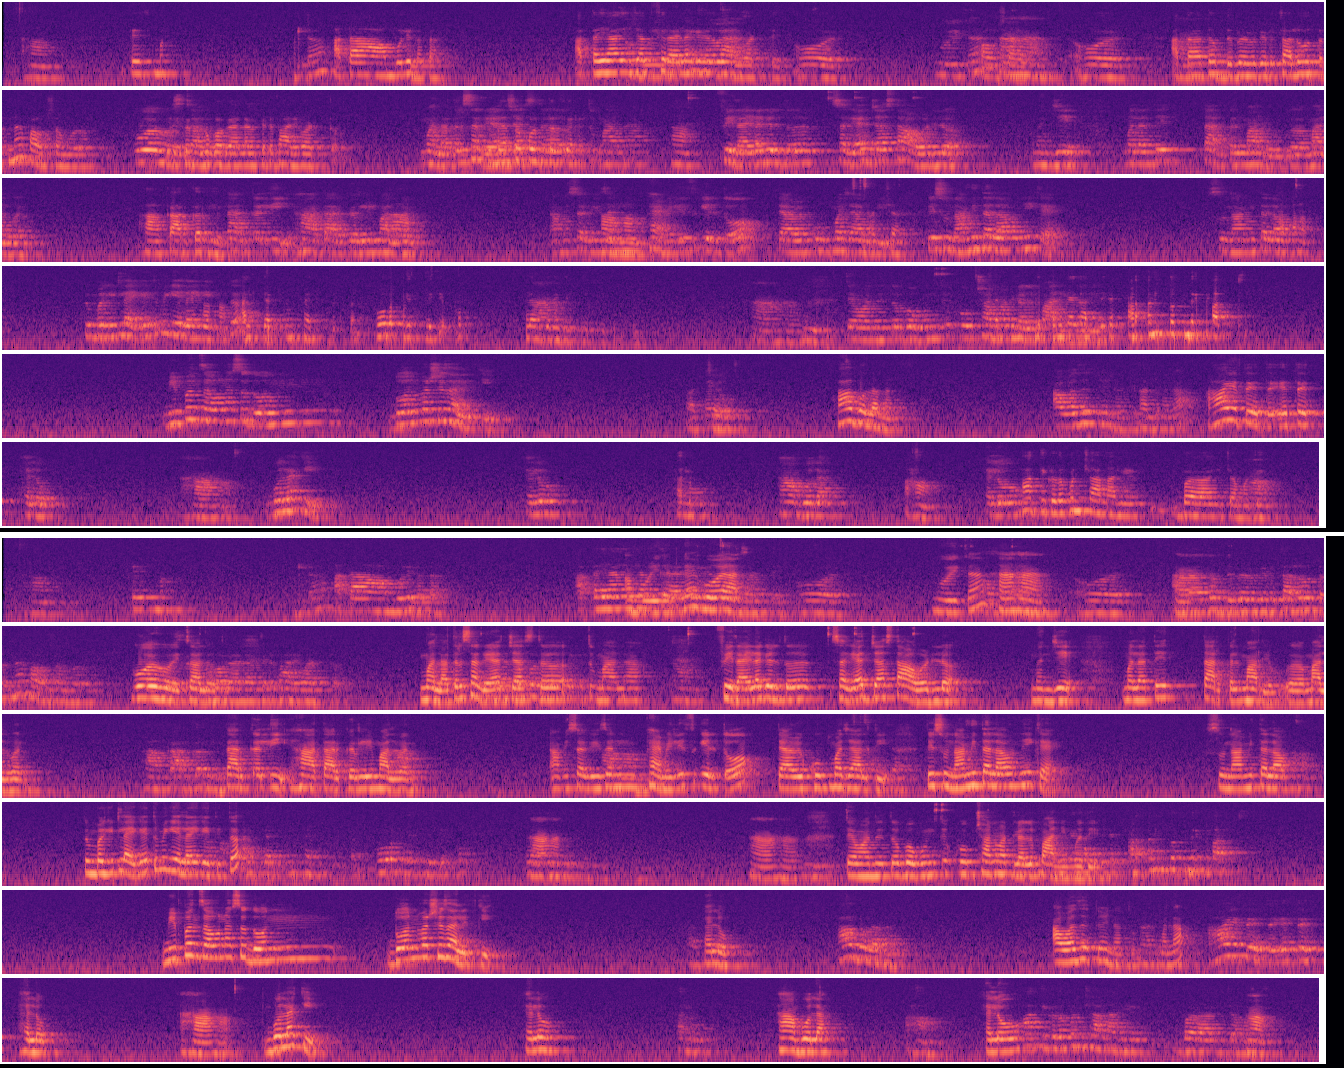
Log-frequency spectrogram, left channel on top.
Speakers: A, on the left (about 45°); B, on the right (about 50°).
A: हा तेच मगं. म्हटलं आता आंबोलेला का? आता या दिवसात
B: आंबोळी
A: फिरायला
B: घाट काय?
A: गेलेला
B: होय,
A: भारी
B: असं
A: वाटते
B: म्हणतात.
A: होय.
B: होय का?
A: पावसाळ्यात
B: हां, हां.
A: होय आता
B: हां,
A: धबधबे
B: हां.
A: वगैरे चालू होतात ना पावसामुळं.
B: होय, होय.
A: निसर्ग
B: चालवतात.
A: बघायला वगैरे भारी वाटतं
B: मला तर सगळ्यात
A: तुम्ही असं
B: जास्त
A: कोणतं फिरेल
B: तुम्हाला
A: हा
B: फिरायला गेल तर सगळ्यात जास्त आवड- म्हणजे मला ते तारकल म मालवण.
A: हा. कारकर्ली
B: तारकली हा तारक. कली मालवण
A: हा
B: आम्ही सगळीजण
A: हा हा
B: फॅमिलीच गेलतो. त्यावेळी खूप मजा आलती.
A: अच्छा
B: ते त्सुनामी तलाव नाही काय? सुनामी तलाव
A: हा
B: तुम्ही बघितलं आहे काय? तुम्ही गेलाय
A: <inaudible>
B: काय तिथं
A: <inaudible>
B: हा हा हा हा
A: हम्म.
B: तेव्हा तिथं बघून ते खूप
A: त्याच्या
B: छान
A: नवीन
B: वाटलेलं
A: ठिकाणी
B: पाणी
A: काय झाले
B: मध्ये.
A: काय आता मी दोन तरी <inaudible>
B: मी पण जाऊन असं दोन वर्ष झालेत की.
A: अच्छा
B: हॅलो
A: अच्छा, हा बोला ना.
B: आवाज येतोय ना तु
A: हॅलो
B: मला
A: हा येतो येतो येतोय
B: हॅलो. हा हा, बोला कि. हॅलो?
A: हॅलो?
B: हां बोला.
A: हा
B: हॅलो
A: हा तिकडं पण छान आहे ब ह्याच्यामध्ये-
B: हां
